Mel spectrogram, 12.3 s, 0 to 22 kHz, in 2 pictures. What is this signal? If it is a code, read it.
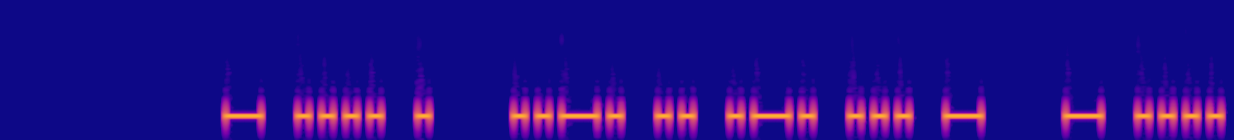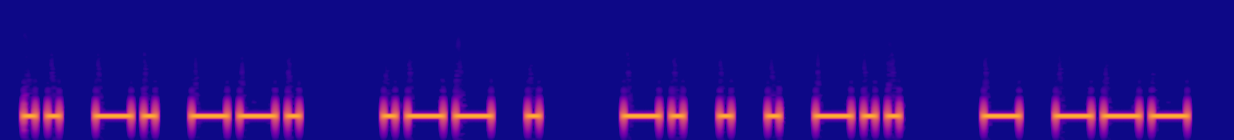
Morse code, heard as a keyed tone, about 20 wpm, 700 Hz. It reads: THE FIRST THING WE NEED TO
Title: Sets of 8 Words - 20wpm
